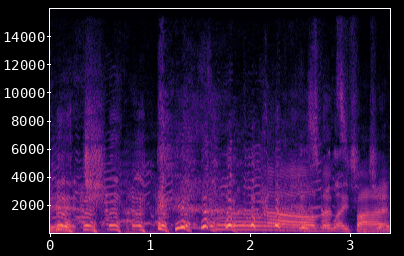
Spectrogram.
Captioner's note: laughter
